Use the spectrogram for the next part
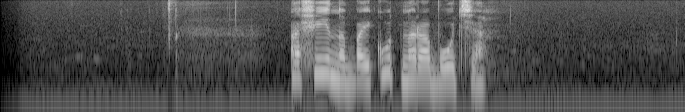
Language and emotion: Russian, sad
